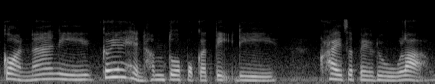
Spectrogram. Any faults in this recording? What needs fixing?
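At 1.19 to 1.21 s, a lost packet rebuilt from error correction leaves a brief patch that sounds rougher and grainier than the audio around it, with no gap. The stretch matches a single 20 ms frame. The next packet carried a low-bitrate duplicate of the missing one through Opus in-band forward error correction, and the decoder played that coarser copy in its place. The audio passes through a WebRTC call path whose response stops at 8 kHz, and the coding there runs at about 24 kbps, so the rebuilt frame adds more roughness to already modest detail. Reducing packet loss on the network path, or raising the bitrate so the redundant copy is coded with more bits, would prevent or soften this.

At 2.11 to 2.16 s, short concealed packet loss appears as a small smear or wobble. About 20 ms of audio failed to arrive in time. The receiver extended the preceding sound for roughly 21 ms, carrying its pitch or shaping noise to match, and then crossfaded back into the real signal, so whatever fell in that window was replaced by an estimate. 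A larger jitter buffer, or forward error correction able to cover this packet, would prevent the gap needing concealment.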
